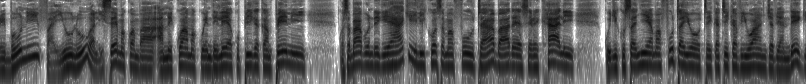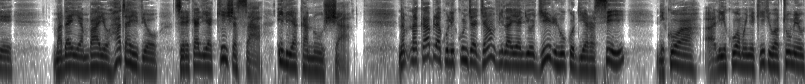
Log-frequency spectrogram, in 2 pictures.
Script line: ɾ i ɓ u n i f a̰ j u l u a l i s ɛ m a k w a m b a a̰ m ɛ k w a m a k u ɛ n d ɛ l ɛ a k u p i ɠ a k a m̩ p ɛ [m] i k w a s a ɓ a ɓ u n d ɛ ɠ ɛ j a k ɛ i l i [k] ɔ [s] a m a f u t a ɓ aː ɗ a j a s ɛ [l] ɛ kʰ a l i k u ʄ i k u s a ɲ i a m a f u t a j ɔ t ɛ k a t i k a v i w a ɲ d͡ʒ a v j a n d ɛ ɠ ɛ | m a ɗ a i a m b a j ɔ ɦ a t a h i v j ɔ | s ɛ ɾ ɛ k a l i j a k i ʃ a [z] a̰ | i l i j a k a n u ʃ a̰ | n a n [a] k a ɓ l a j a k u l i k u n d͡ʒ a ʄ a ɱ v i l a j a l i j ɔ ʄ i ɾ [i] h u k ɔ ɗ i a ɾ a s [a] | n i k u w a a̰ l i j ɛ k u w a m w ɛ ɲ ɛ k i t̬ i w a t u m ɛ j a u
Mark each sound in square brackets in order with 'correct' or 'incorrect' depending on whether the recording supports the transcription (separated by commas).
incorrect, correct, correct, incorrect, incorrect, correct, correct, incorrect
